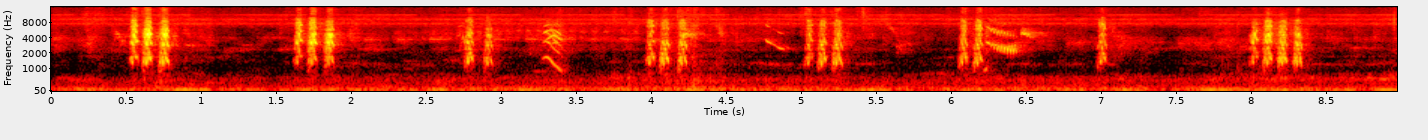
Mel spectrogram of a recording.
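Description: A myna gives harsh, rasping squawks about once a second, broken by brief whistled notes that slide up and down, over a steady low rumble.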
